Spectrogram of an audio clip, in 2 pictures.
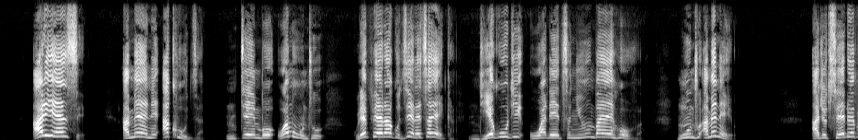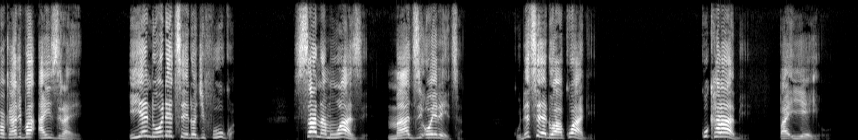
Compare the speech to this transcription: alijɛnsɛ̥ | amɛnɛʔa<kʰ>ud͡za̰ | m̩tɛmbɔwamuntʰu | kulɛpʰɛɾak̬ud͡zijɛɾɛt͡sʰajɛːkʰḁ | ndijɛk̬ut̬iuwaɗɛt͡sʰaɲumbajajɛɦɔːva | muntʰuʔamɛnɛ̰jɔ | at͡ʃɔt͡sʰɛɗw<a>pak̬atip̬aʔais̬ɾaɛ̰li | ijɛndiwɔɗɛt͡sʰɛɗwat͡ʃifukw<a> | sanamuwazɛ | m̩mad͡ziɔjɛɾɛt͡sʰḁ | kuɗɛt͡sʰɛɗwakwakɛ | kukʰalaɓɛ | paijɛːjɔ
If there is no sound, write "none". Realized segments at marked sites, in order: kʰ, ɛ, a

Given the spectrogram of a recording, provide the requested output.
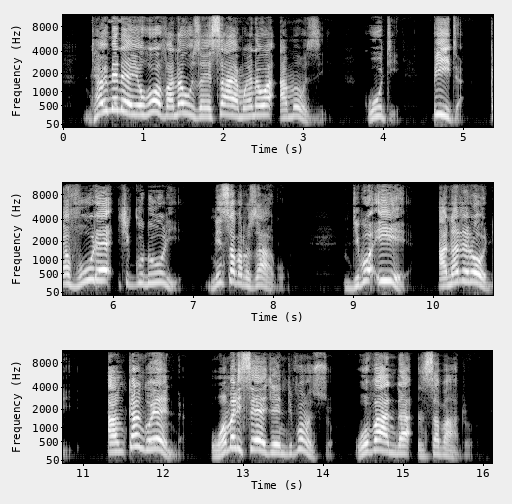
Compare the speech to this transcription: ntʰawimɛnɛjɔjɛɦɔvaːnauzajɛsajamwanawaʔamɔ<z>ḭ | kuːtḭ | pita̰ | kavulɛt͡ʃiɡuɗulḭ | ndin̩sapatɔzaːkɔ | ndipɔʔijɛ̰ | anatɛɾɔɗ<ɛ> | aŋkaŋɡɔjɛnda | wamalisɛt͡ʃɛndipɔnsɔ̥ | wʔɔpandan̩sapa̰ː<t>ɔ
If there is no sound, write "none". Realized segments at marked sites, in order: z, i, t

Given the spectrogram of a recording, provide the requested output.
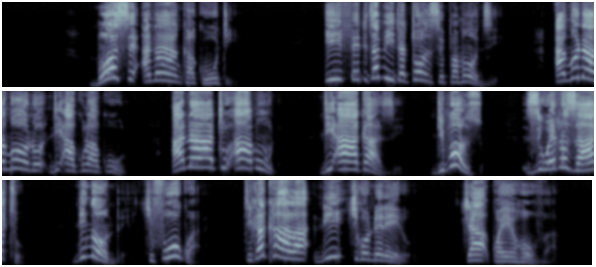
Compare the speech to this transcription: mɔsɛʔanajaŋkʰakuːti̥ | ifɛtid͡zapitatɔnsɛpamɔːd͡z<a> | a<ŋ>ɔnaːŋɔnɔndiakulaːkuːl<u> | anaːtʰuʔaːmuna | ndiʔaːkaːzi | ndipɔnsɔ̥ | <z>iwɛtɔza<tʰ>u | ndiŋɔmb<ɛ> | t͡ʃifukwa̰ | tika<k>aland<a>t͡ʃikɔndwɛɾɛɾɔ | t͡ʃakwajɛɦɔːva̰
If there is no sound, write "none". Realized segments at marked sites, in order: i, ŋ, u, z, tʰ, ɛ, kʰ, i

